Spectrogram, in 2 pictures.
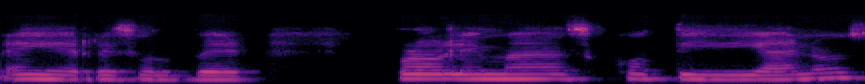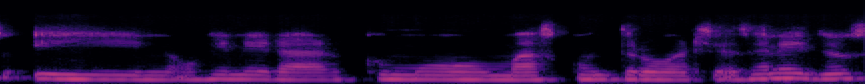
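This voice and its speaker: A woman giving an explanatory academic presentation on education, speaking in a measured way with frequent hesitation fillers. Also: on the low side, mellow. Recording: dull lo-fi recording.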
